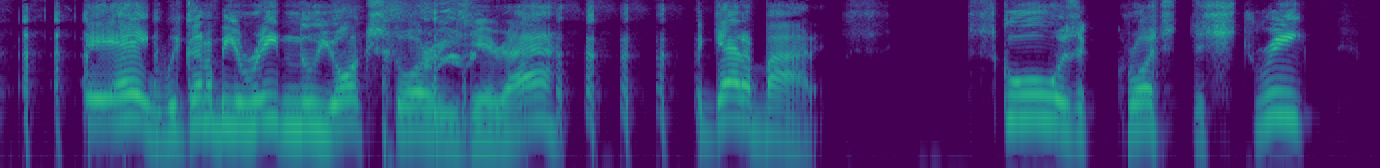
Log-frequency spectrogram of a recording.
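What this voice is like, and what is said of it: Exaggerated gruff New York accent. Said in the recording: “Somebody wants you to do an accent really bad ... gruff Brooklyn, New Yorker ... I'm totally messing up the New York accent”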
